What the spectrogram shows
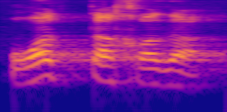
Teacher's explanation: واتخذ، یہاں پر خا حروف مستعلیہ میں سے ہے تو اسے پر پڑھنا ہے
